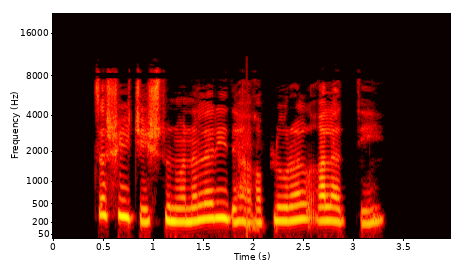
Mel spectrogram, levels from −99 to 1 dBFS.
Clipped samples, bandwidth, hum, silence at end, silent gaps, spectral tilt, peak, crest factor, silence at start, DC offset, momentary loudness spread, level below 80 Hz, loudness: under 0.1%; 9.4 kHz; none; 0.65 s; 2.95-3.04 s; -4 dB/octave; -20 dBFS; 16 dB; 0.45 s; under 0.1%; 10 LU; -74 dBFS; -34 LUFS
